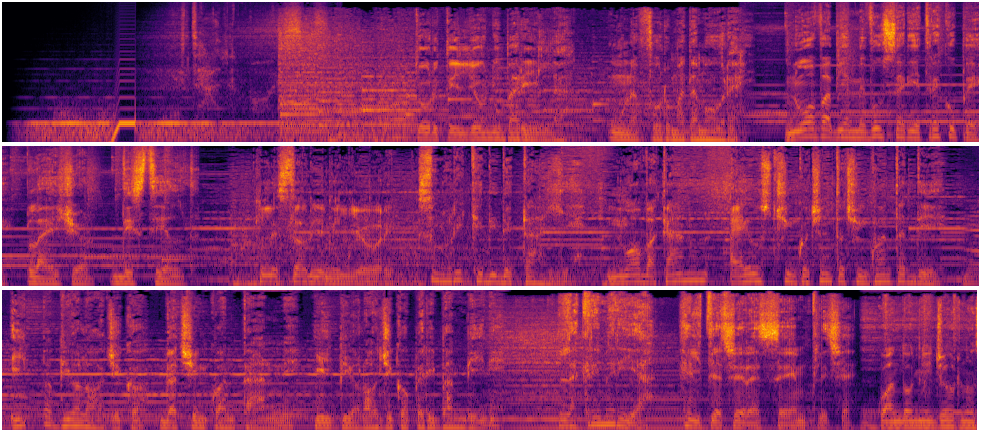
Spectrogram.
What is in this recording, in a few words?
Warm Smooth, Male Voices, ITALIAN VOICES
